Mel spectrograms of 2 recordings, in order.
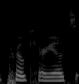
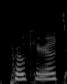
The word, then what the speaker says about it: prokaryotes: organisms prokaryotes and eukaryotes the way to remember prokaryotes is that pro rhymes with know therefore they have no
